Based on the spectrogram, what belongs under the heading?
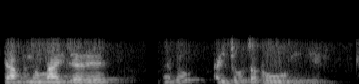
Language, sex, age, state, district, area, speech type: Manipuri, male, 18-30, Manipur, Thoubal, rural, conversation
